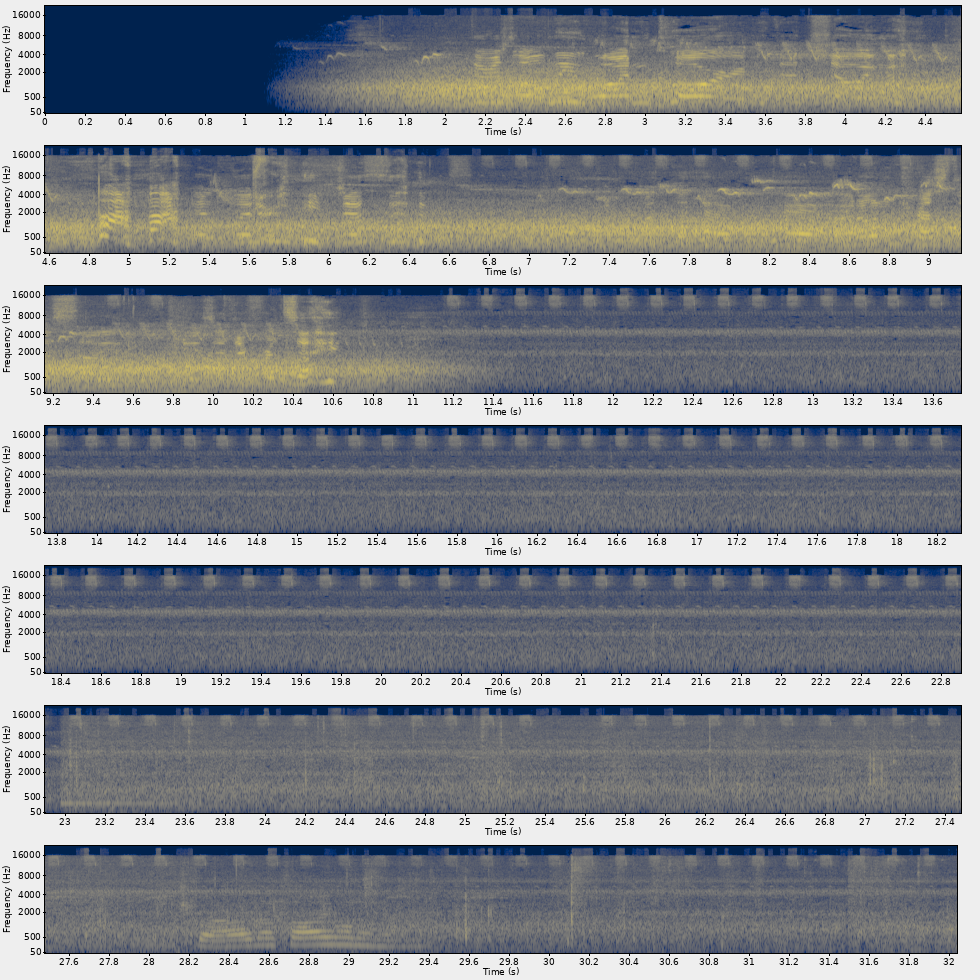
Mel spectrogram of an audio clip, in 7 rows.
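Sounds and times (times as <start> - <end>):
insects chirping: 1.2 - 32.0
noisy outdoor ambience: 1.2 - 32.0
short low tone: 23.0 - 23.9.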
